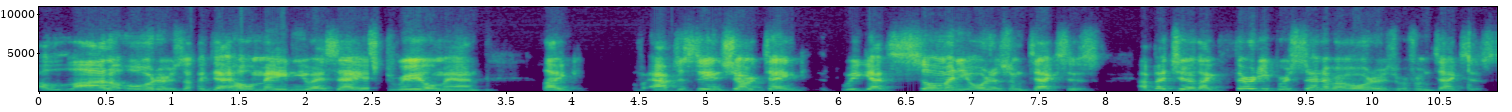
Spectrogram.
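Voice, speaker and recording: At a moderate pace, a man talks in a high pitch with a bright, sharp tone. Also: ordinary pitch variation. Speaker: co-host, inventor. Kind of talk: casual chat.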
